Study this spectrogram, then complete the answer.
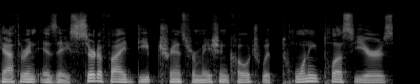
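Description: The recording is very clean, with a silent background. A man with an unremarkable speaking voice talks at a moderate pace and fairly low pitch, his intonation fairly even. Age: 20s. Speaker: podcast host. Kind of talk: podcast intro; interview.

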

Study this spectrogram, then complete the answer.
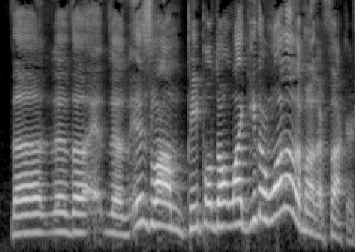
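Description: A man shouts loudly in an angry tone at an extremely high pitch. His intonation is lively while his pace stays fairly slow. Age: 50s. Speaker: podcast opinion host. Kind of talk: profane solo political rant, no filter. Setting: home recording, cat in the background. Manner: angry, expletive-laden ranting with repeated stammered words; loud, self-described raging buffoon.

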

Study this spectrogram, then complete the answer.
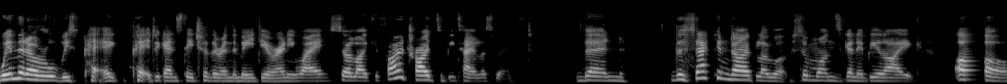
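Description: A woman speaks with a British accent. Her pitch is fairly low. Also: dry, close sound with no echo. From United Kingdom. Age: 20s. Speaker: country singer-songwriter. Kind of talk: casual interview.

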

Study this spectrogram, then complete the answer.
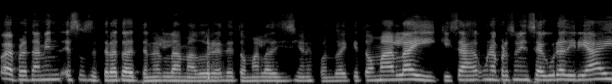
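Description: A woman speaks very fast with hardly any pauses, and the sound is dry and close with no echo. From Argentina. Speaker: podcast co-host. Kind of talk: casual chat. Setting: studio.

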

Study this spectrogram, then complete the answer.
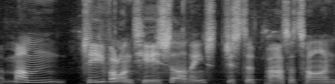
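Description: A man with an Australian accent speaks at a fairly slow pace in a bright, sharp tone, on a very clean recording with a silent background. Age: 50s. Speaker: host's partner, interviewee. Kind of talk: casual interview. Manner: halting, many fillers.

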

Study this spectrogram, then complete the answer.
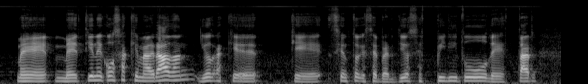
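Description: At a moderate pace, the voice has a bright, sharp tone and ordinary pitch variation. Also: man, fairly high pitch for a man. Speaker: video game podcast host. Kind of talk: casual chat.

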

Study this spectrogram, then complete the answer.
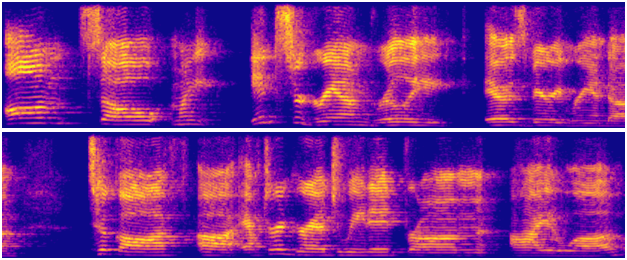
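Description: Speaking at a very slow pace, a woman talks with a strong Midwestern accent. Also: medium pitch for a woman, lively intonation. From small town Illinois, US Midwest. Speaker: sports reporter and influencer. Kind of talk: casual interview chat.

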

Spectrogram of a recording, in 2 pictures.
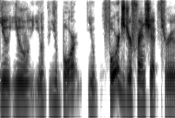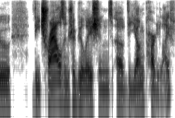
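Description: Very clean and silent in the background, the recording holds a plain, everyday voice moving at a fairly slow pace with ordinary pitch variation. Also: man, medium pitch for a man. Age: 40s. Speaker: fantasy football podcast host. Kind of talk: casual chat.

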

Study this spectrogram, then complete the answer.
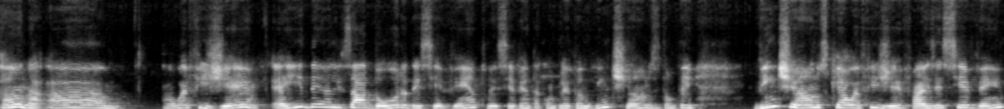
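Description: A woman with an unremarkable speaking voice talks at a fairly slow pace, her fairly high pitch held in fairly even intonation. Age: 40s. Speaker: professor, agricultural fair organizer. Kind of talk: radio interview.

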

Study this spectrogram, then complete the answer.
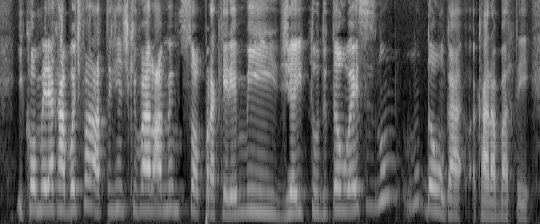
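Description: A woman's raised, projected voice, high-pitched with a bright, sharp tone, at a very fast pace with hardly any pauses, lively intonation and big swings in loudness. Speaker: social media influencer. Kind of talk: casual chat.

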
